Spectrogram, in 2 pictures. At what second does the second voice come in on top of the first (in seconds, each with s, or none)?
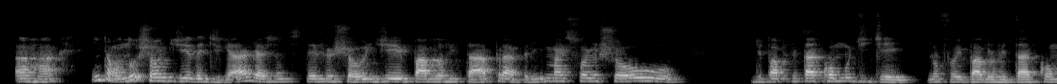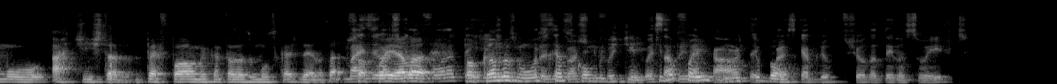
14.0 s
